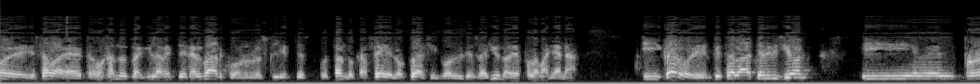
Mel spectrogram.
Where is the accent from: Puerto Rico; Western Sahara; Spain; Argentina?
Spain; Me dio una sorpresa pues enorme, como cualquier español que le pueda tocar.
